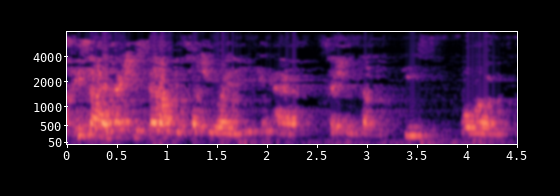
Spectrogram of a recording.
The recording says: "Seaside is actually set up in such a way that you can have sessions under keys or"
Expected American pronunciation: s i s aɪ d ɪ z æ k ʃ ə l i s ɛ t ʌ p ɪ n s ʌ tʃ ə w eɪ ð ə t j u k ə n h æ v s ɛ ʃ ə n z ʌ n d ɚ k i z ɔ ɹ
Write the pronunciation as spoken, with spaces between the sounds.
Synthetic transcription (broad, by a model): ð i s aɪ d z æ k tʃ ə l i s ɛ t ʌ p ɪ n s ʌ tʃ ə w eɪ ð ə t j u k ə n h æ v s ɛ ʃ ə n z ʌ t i ɔ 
